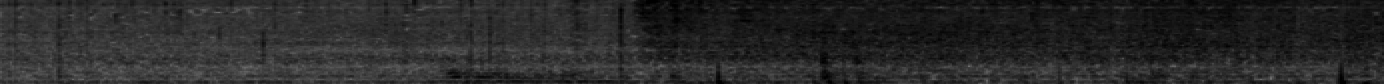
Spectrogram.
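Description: Sliced onions, garlic and curry leaves sizzling in hot oil in a kadai, stirred with a metal spoon. About three seconds in, chopped tomatoes go into the pan and the sizzle jumps to a loud, steady hiss.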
